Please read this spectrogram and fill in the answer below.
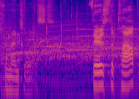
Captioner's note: audience applauds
